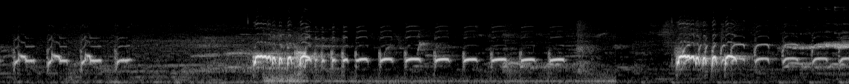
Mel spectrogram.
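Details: Calling female zebra dove addressing a male: short groups of clipped coos, then a long evenly paced string of about ten notes over a steady low hum, ending with a louder trilled burst.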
